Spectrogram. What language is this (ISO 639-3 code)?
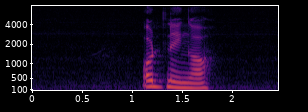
nor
